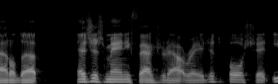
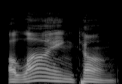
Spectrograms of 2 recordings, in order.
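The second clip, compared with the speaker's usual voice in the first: louder, slow emphatic reading; scripture reading; 6 dB louder, slower than usual. Acted. Reading the list of hated things, slow and emphatic. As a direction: weigh out "a lying tongue". Scripture phrase, first take.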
